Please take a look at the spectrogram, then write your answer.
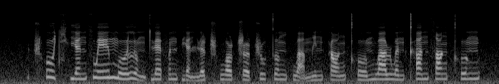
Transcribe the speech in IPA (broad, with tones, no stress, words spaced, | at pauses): ʈ͡ʂʰo˥˩ʊ̯t͡ɕʰjɛ˧˥nswe˥ɪ̯mo˧˥ʊ̯ lʊ̰˨˩ŋ t̪ɥɛ˥˧fə˥˩npjɛ̰˨˩nɥɛ˥˩ ʈ͡ʂʰwɔ˧˥ ʈ͡ʂɤ˧˥ʈ͡ʂu˥t̪ɤ˥ŋxwä̰˨˩ mi˧˥nkɑ˧˥ŋkʰo˧˥ʊ̯mwä˥ ɻwə˧˥nkʰa˥nsɑ˥ŋ kʰʊ˥ŋ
